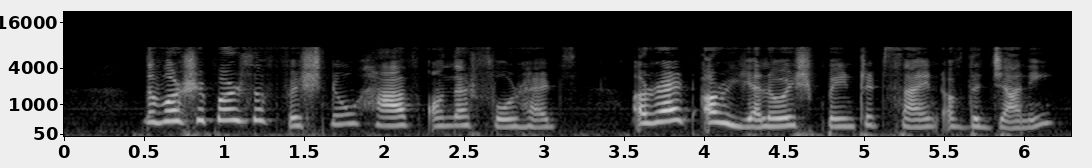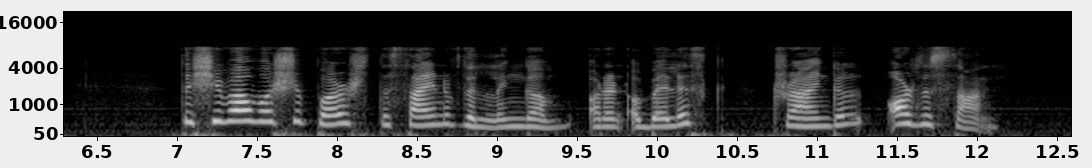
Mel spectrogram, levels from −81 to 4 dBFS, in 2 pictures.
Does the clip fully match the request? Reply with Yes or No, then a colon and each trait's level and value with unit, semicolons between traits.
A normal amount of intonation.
No: wide, 6.0 semitones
